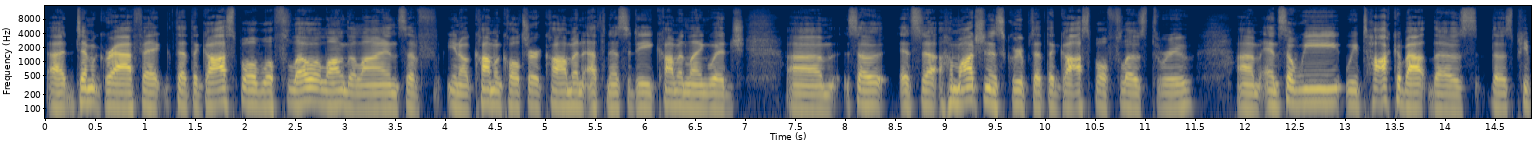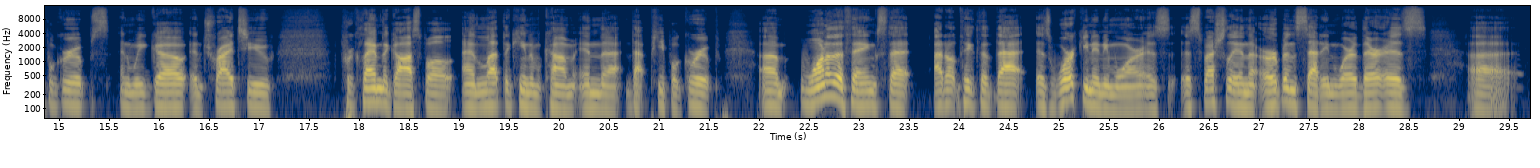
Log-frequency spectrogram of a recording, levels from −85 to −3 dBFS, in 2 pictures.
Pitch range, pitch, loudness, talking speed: 110-120 Hz, 115 Hz, -23 LUFS, 170 wpm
